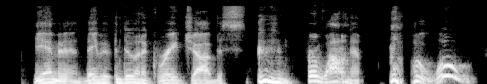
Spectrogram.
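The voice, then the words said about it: Voice briefly cracks and gives out. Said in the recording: “Losing my voice for a second”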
